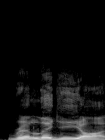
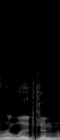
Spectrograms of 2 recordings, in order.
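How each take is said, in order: First: The word is pronounced in an unusual, altered way. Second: The word is pronounced in the ordinary way. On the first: It copies a made-up future pronunciation. "they had this whole thing of like the pronunciation of this new world" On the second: It is the normal present-day pronunciation. "instead of"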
